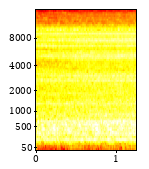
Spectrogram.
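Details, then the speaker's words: Schaublin lathe boring a hole larger for an oil seal on the Variator pulley, very long boring bar with tip set slightly above center; steady smooth cutting hiss with no squeal or ringing, cutting cleanly without chatter. "here is the boring going on as you can hear there is no chatter despite the very very long speak out"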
